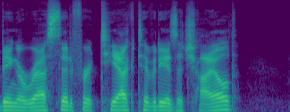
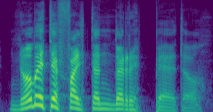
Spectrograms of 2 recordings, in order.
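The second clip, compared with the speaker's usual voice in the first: louder, stern Spanish repeat of No me estés faltando el respeto; loud scolding; 3 semitones higher, 9 dB louder than usual. Acted. Telling Sofía off a second time, much louder. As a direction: raise the voice to put Sofía in her place.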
